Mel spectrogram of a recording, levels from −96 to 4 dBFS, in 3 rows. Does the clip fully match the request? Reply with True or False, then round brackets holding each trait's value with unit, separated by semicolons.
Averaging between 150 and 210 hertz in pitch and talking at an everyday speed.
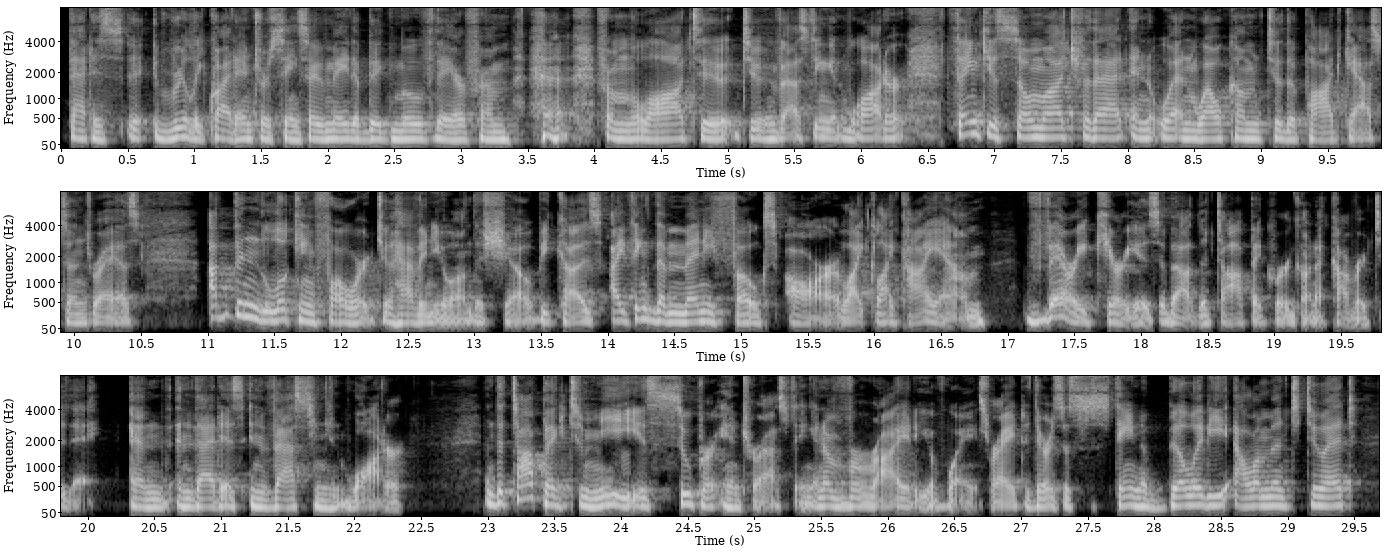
False (140 Hz; 190 wpm)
